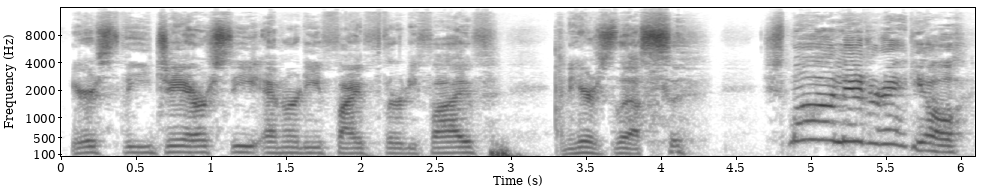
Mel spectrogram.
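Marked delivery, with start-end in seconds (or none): 4.7-6.0 squeaky high voice for the small radio; tiny voice. Pretend. Comparing the tiny radio to a big receiver, squeaky high voice. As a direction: make it sound cute and tiny, pitched way up.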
